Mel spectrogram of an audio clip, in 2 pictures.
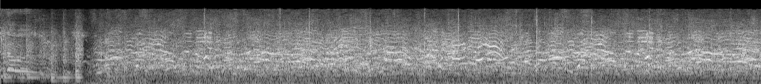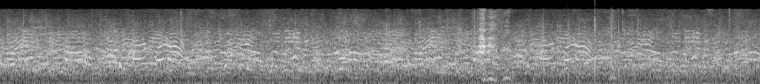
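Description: A large crowd of men and women murmurs and shouts.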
